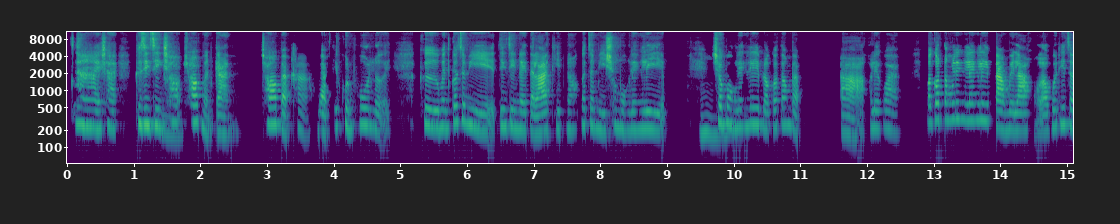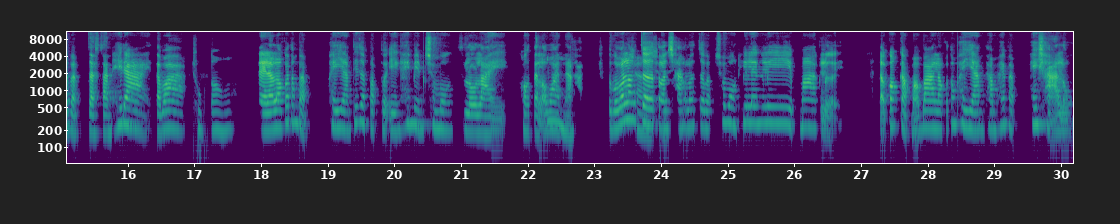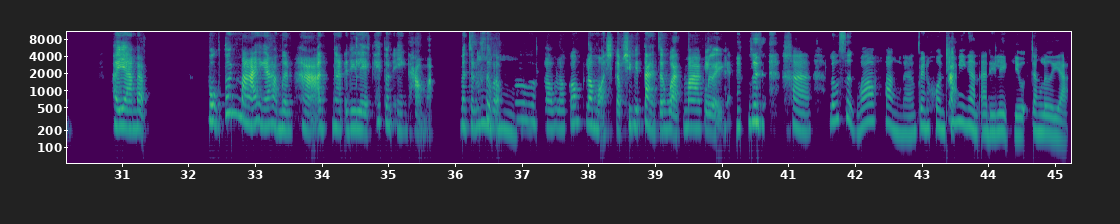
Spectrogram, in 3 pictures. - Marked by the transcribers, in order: "มี" said as "เมน"; other background noise; chuckle
- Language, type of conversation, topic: Thai, unstructured, มีอะไรช่วยให้คุณรู้สึกดีขึ้นตอนอารมณ์ไม่ดีไหม?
